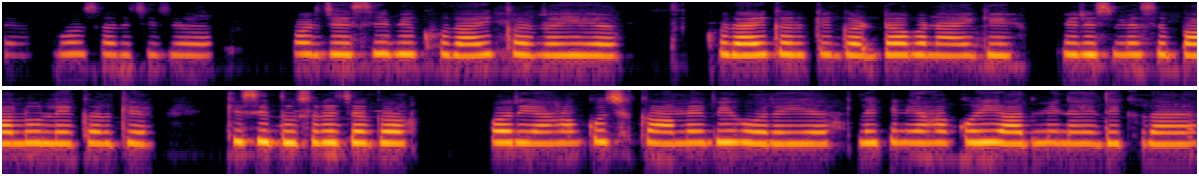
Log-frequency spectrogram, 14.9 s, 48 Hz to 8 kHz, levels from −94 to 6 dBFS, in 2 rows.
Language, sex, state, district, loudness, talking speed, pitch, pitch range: Hindi, female, Bihar, Gopalganj, -19 LUFS, 155 wpm, 320 Hz, 310-330 Hz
